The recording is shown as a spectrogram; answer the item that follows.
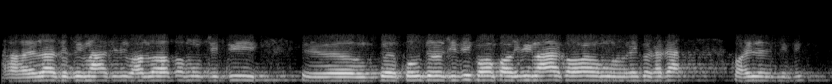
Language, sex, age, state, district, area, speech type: Odia, male, 60+, Odisha, Nayagarh, rural, conversation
